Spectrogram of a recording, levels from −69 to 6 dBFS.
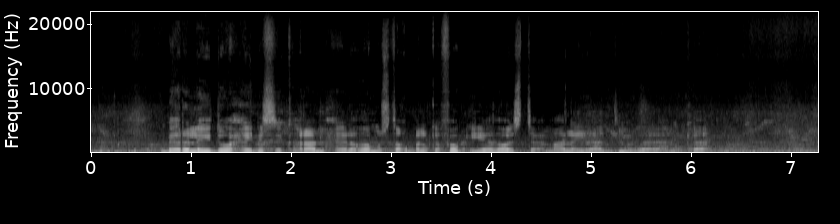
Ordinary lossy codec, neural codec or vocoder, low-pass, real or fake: none; vocoder, 44.1 kHz, 128 mel bands, Pupu-Vocoder; none; fake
